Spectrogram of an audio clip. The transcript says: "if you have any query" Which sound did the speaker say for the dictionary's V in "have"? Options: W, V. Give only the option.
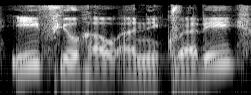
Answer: W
